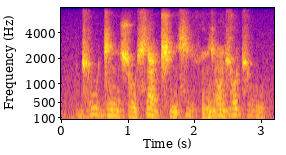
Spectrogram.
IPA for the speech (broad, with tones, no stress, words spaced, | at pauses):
d͡ʑu˧˥˧d͡ʑĩ˦˨ ʃo˨˩ɕæ̃˦˨ʈ͡ʂʰĩ˨˩˦ ɕi˦˨ θẽ˨˩˦ʑõ˧˥˧ ʑo˥t͡ɕu˦˨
